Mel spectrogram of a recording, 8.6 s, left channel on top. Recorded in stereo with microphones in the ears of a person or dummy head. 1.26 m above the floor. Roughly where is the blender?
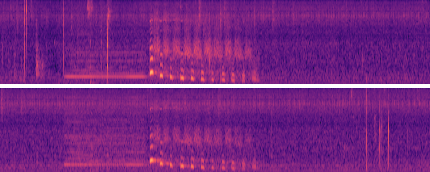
Right.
